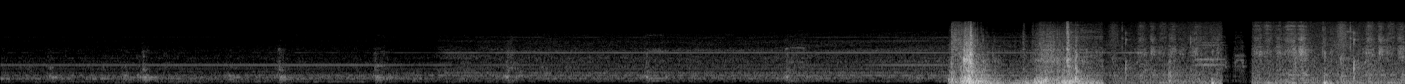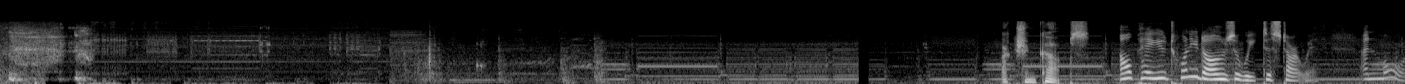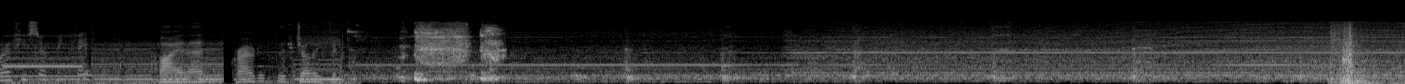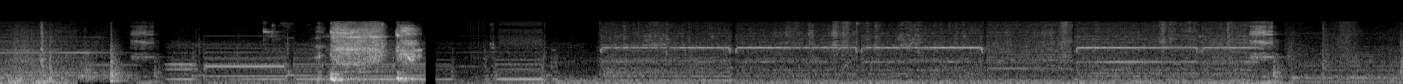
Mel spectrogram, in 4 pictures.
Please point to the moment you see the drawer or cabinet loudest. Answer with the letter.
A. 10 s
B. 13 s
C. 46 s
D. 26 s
A.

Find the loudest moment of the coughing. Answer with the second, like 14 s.
46 s.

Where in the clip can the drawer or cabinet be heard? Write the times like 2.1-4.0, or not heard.
9.4-11.1, 41.4-43.0.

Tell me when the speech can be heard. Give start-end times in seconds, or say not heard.
24.1-31.5.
